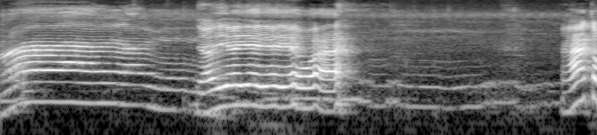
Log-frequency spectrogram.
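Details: Domestic cats in a fight, giving sustained, tonal, rich-harmonic yowls that swell and dip, with a louder strained section midway and a sharp rise at the end.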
